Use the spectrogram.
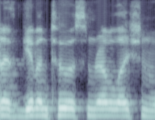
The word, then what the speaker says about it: Revelation: Revelation, the book of Revelation is the revelation of Jesus Christ. It's not Revelations, it's the book of Revelation, and a lot of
